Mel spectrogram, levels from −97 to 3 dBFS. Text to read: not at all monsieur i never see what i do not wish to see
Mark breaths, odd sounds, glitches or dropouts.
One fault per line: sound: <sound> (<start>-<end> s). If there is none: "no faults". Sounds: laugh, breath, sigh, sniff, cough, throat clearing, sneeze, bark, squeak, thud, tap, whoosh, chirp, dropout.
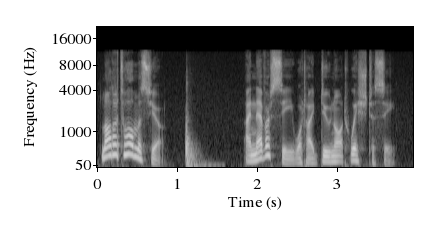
sound: thud (1.1-1.6 s)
